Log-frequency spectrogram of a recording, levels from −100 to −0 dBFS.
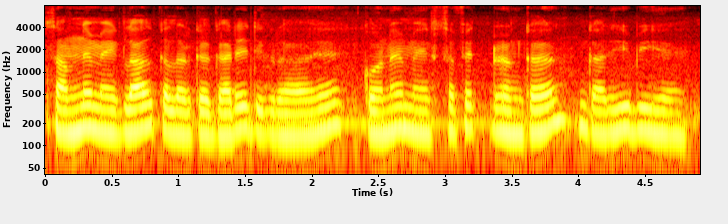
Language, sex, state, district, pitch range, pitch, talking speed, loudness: Hindi, male, Arunachal Pradesh, Papum Pare, 145-170 Hz, 155 Hz, 230 wpm, -17 LUFS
